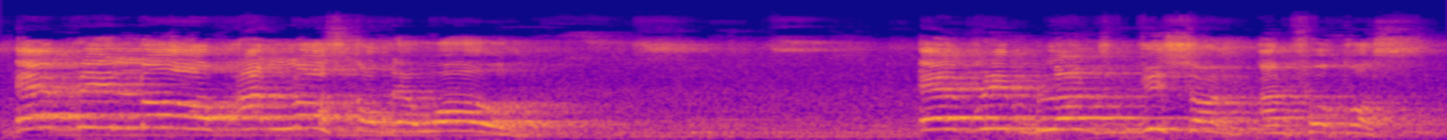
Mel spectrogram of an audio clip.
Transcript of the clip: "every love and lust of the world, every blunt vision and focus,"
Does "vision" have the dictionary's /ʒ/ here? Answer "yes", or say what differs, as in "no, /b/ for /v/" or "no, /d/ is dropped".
no, /ʃ/ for /ʒ/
